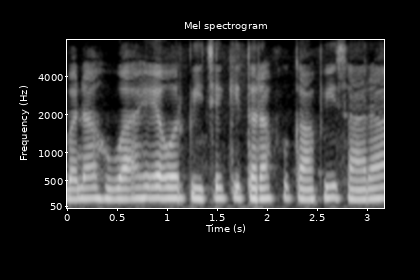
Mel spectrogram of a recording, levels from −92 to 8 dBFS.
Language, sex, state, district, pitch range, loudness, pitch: Hindi, female, Haryana, Rohtak, 180-195 Hz, -15 LUFS, 185 Hz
